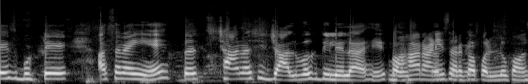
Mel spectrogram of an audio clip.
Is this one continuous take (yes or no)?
yes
